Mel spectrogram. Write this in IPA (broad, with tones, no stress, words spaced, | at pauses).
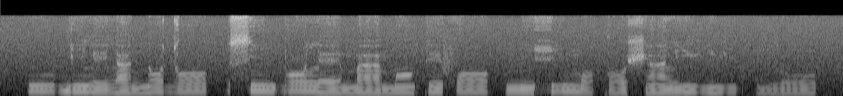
wu˧ɡĩ˧le˨la˨ nɔ˧dɔ˦ | sĩ˧ɡ͡bɔ˧ lɛ˨ ma˨mɔ̃˧ke˦fɔ˦ | mĩ˨hi˧mɔ˨kɔ˨ ʃã˨˦li˦ji˧ji˧ k͡pi˨lo˨˦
